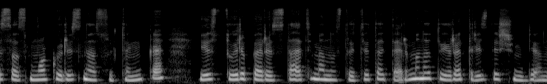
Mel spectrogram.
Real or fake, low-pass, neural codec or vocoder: fake; 14.4 kHz; codec, 44.1 kHz, 7.8 kbps, DAC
